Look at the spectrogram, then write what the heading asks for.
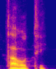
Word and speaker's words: Tahuti: I think the proper pronunciation is Tahuti.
